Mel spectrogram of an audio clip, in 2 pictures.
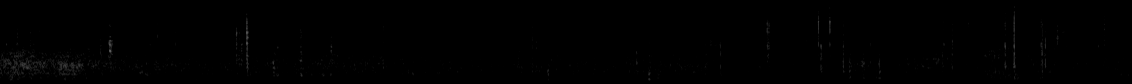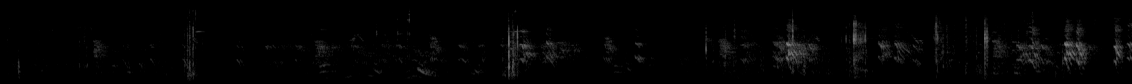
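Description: Quiet, scattered clicks and taps of an Allen key and loosened metal stem bolts as a mountain bike's handlebar stem faceplate is undone. Bird calls come in the background through the second half.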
